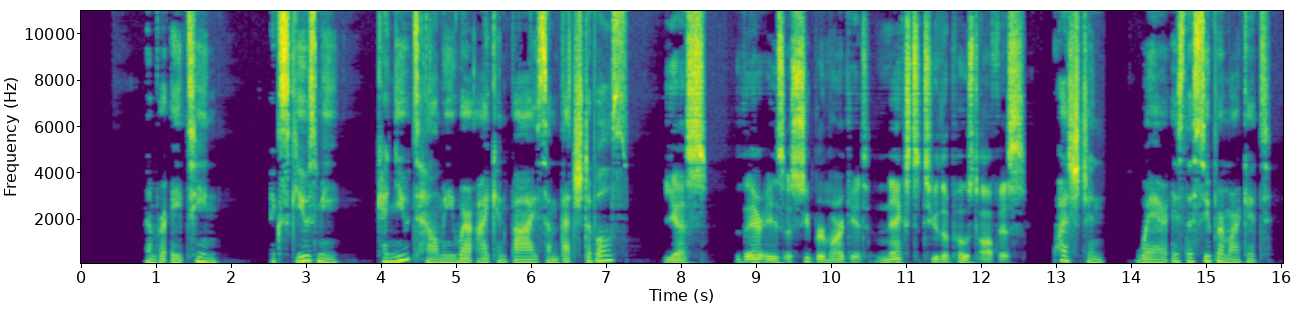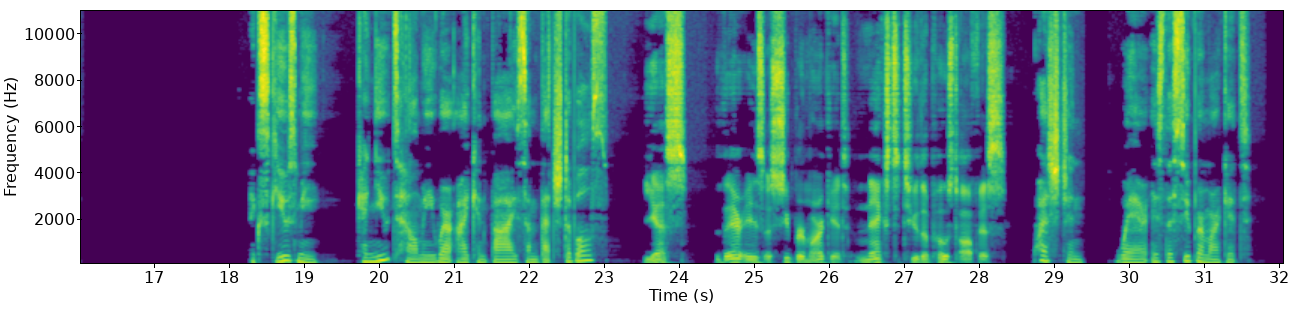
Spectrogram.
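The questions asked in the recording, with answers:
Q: Where is the supermarket?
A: Next to the post office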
